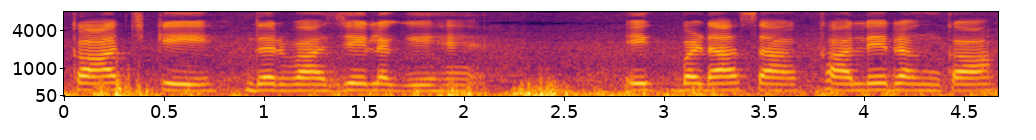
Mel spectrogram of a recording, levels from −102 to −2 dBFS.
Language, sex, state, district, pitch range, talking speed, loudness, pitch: Hindi, female, Haryana, Charkhi Dadri, 225-240 Hz, 140 wpm, -17 LUFS, 235 Hz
